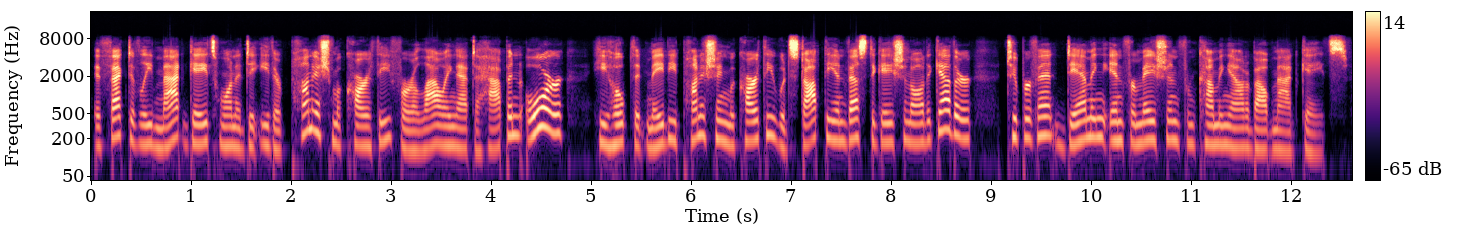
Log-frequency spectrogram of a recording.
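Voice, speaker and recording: Lower-pitched woman narrating news, dry sound. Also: moderate pace, no room sound. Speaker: news commentator. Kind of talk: scripted political news narration.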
